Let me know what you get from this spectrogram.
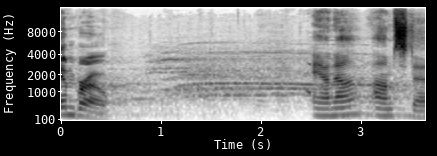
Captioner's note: attendees cheering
